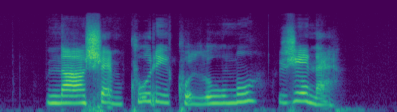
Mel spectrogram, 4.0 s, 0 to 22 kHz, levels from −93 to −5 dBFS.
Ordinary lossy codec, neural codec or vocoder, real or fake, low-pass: none; codec, 32 kHz, 1.9 kbps, SNAC; fake; 14.4 kHz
